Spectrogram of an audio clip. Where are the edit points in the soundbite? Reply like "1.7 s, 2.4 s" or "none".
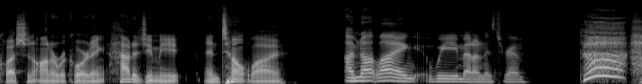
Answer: none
